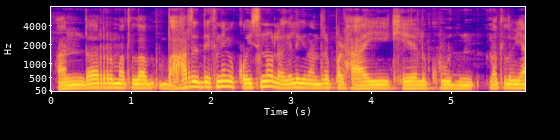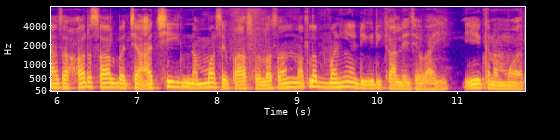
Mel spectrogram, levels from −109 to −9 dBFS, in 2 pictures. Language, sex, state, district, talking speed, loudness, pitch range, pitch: Bhojpuri, male, Uttar Pradesh, Gorakhpur, 170 wpm, -15 LUFS, 125-150 Hz, 135 Hz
